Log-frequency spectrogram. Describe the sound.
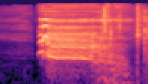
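A person imitates a horse's whinny with one loud, shrill, wavering voiced cry that falls in pitch, followed by a few short breathy puffs.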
